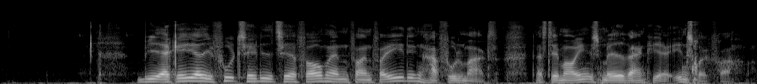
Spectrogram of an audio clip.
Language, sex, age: Danish, male, 47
